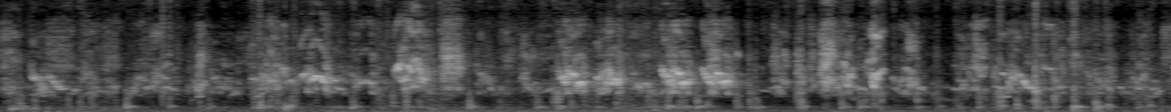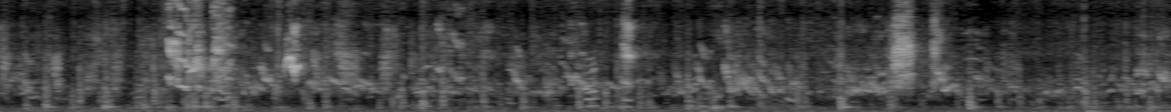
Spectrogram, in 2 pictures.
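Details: Young Lohmann Brown chicks, a growing little rooster and baby hen, eating rice; dense high chirps from several birds overlap throughout, with bursts of louder peeps and many sharp clicks in between.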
